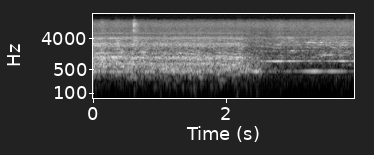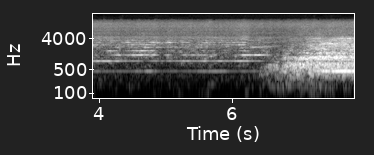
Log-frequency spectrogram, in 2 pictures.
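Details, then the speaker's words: Elegoo Neptune 2S 3D printer power supply fan: its hum turns into a rougher rushing hiss when the stock grille is held over it, as air turbulence chops against the narrow slots; grille causes the turbulence noise. "so you see the fan is not silent by itself but the noise is completely different when we put the grille over it we can hear the turbulence being generated from the air blowing and hitting the grill instead of going out freely"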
